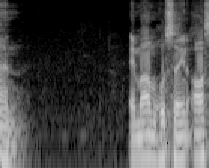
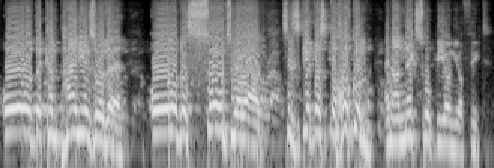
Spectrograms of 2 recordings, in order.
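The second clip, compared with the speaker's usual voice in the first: rallying call; 7 semitones higher, 6 dB louder than usual. Acted. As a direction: stir the companions to loyalty. Habib rallies the companions.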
